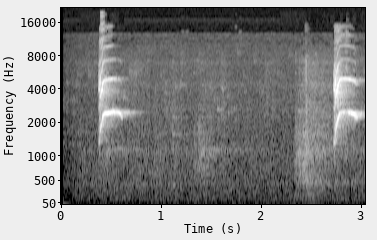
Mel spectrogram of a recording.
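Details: Canary about nine months old giving two short, bright call notes, each a quick upward sweep that levels off into a brief whistle, about two seconds apart, with a soft rustle between them and a quiet background.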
